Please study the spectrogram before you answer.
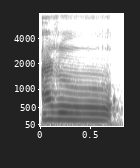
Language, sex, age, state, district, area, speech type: Assamese, female, 60+, Assam, Charaideo, urban, spontaneous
